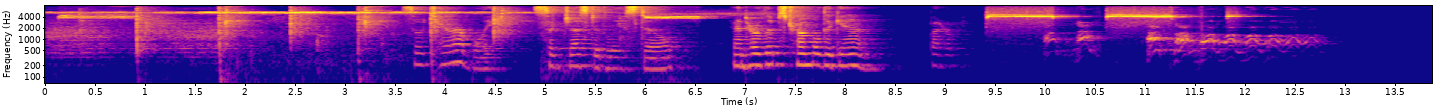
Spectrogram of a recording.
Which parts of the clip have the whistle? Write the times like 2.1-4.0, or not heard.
0.1-0.9, 5.0-6.5, 9.4-12.0.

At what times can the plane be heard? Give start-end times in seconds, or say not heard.
0.0-1.9.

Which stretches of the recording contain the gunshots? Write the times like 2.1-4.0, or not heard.
0.8-5.1.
